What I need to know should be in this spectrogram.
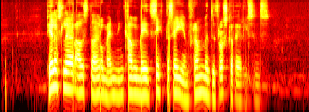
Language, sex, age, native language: Icelandic, male, 30-39, Icelandic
